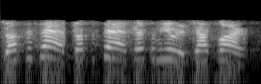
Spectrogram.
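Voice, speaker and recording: A man's voice: extremely high pitch, moderate pace. A man police officer heard over a two-way police radio, giving terse, urgent calls and repeating them. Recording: tinny narrow-band radio transmission.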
